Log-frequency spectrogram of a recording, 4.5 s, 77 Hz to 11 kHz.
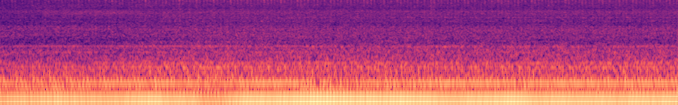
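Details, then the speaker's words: Car after swapping in a replacement alternator, idling with the battery now charging at 13.6–13.8 V; drive belt checked and appears to run straight: deep, steady idle rumble with no squeal, chirp or flapping; normal idle. "ei tea, minule tundub, et käib täitsa otse."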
